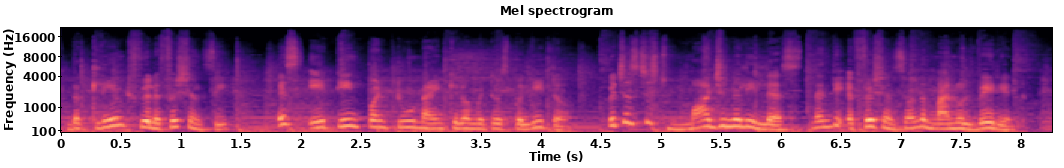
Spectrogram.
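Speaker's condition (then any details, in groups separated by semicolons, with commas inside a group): No condition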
